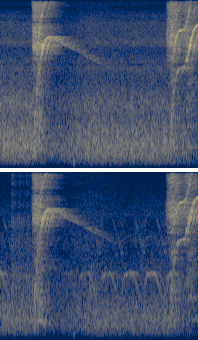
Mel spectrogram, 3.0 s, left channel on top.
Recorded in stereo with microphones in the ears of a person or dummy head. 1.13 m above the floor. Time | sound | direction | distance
0.5 | a siren | 10° right (ahead or behind) | 9.5 m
